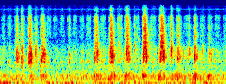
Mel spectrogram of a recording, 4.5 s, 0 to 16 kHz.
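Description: A wooden stylus scratches a black wax-coated scratch-art sheet in a spiral-bound pad. Short, dry, rasping strokes repeat in an uneven rhythm of about three per second, with a bright, papery scrape centred near 1 kHz. The strokes are quiet and die away almost instantly.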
